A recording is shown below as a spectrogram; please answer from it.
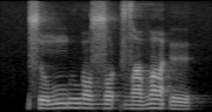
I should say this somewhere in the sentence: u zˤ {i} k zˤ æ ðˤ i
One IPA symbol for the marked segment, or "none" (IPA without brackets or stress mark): y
